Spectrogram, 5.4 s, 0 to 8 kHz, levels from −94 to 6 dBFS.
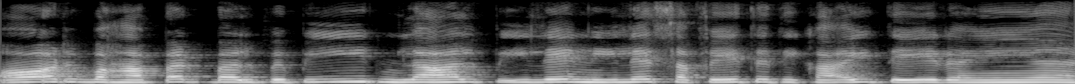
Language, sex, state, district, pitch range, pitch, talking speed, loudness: Hindi, female, Haryana, Rohtak, 220-240 Hz, 225 Hz, 145 wpm, -15 LUFS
